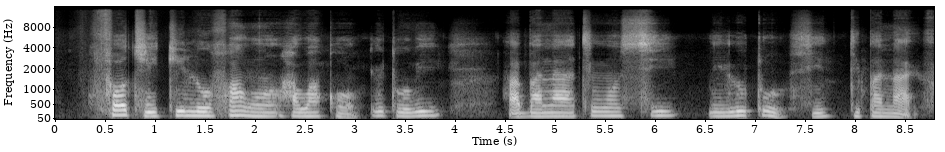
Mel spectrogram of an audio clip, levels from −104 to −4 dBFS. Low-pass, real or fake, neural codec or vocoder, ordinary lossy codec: 14.4 kHz; fake; codec, 32 kHz, 1.9 kbps, SNAC; none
